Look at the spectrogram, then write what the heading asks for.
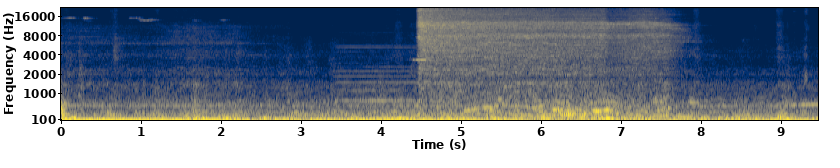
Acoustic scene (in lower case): bus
